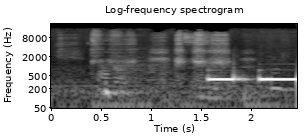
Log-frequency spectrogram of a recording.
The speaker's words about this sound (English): Is that the phone on speakerphone? Somebody's calling. Where's the telephone?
